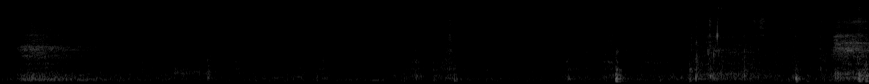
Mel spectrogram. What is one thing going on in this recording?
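A cat rustles and crinkles tissue paper in a box.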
